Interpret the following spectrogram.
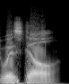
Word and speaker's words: WSDL: between web service applications WSDL is pronounced as wisdom and di uddi is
